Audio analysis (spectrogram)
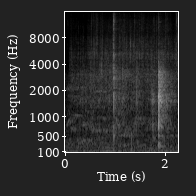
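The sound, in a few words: stirring melted sugar and ghee in a pan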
